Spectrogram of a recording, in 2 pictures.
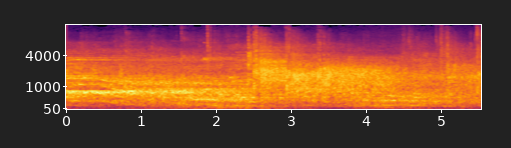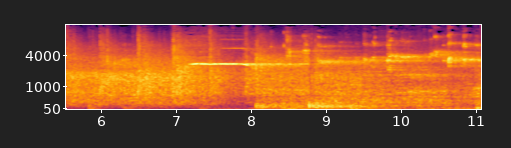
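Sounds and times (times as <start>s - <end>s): whistle blast: 7.1s - 11.0s
shoes squeaking: 8.4s - 11.0s.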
